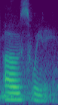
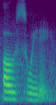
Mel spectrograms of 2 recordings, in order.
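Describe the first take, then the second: First: "Oh, sweetie" soft, falling, gently sorry; empathetic "oh sweetie". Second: "Oh, sweetie" ile yumuşak, üzgün bir iç çekiş; empathetic "oh sweetie". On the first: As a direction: let it fall with quiet sadness. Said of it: "But I'm not saying any of those words". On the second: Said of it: "the empathetic statement is". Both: Shown as a demonstration.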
